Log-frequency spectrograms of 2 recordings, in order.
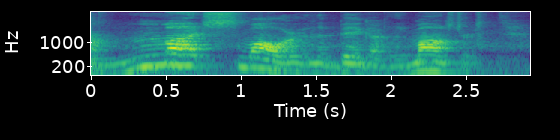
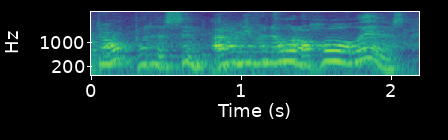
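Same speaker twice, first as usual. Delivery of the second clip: put-on pleading kid; 10 semitones higher, faster than usual.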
